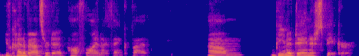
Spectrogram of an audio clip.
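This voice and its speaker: Chatty, husky host man. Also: medium pitch, measured pace, a bit bright, low-quality recording. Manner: chatty, rambling, with asides and throat clearing. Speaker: podcast host. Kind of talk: casual interview chat.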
